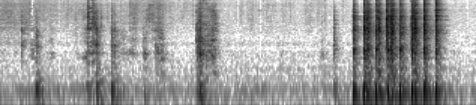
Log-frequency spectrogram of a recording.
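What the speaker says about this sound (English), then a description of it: "And again, we just keep stirring" A spoon stirs potato leek soup in a pot, giving scattered scraping scrapes and then a quick rhythmic run of clinking strokes, close and clear.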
